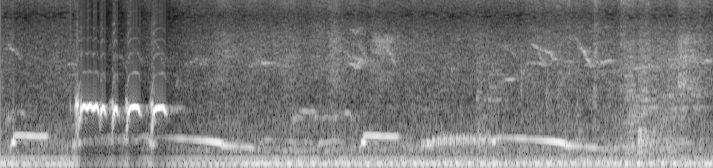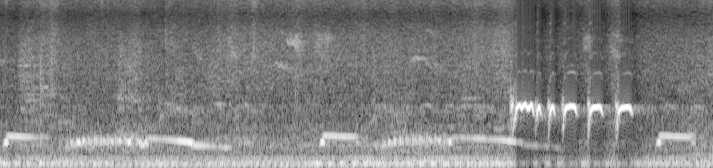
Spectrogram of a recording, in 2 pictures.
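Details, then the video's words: Local zebra dove (perkutut), a female calling the male, with a loud voice: bursts of rapid, staccato, clipped cooing notes near the start and end, over softer drawn-out coos from other doves and a constant low hum. "Perkutut lokal suara besar"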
